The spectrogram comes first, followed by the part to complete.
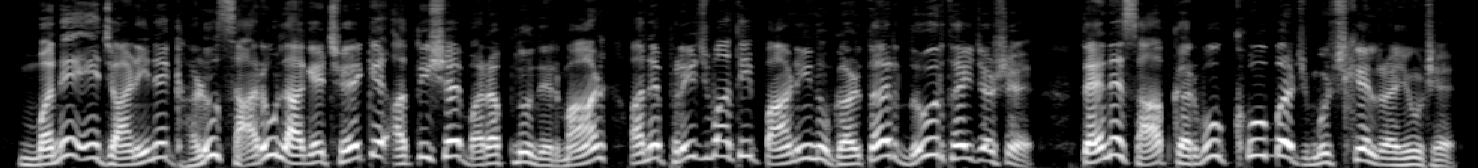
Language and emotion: Gujarati, happy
